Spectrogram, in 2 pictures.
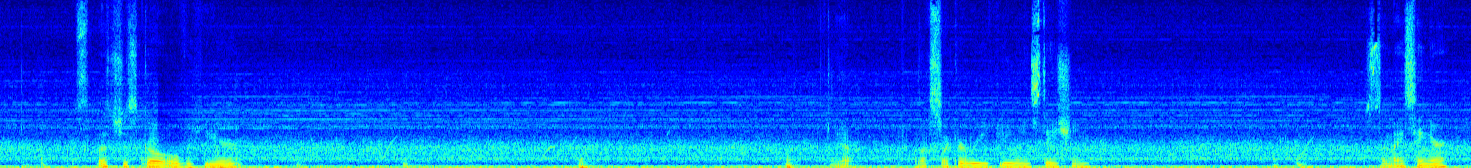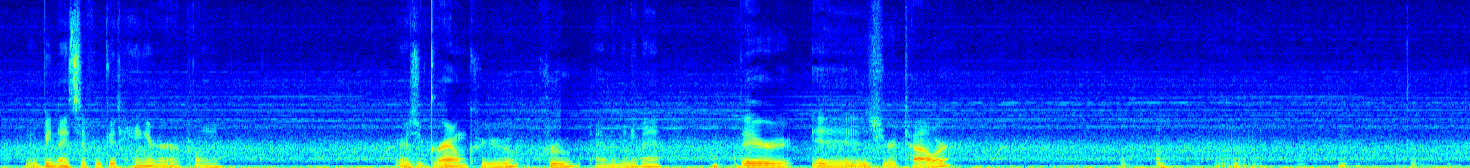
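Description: A small propeller engine hums steadily as an aircraft taxis.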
